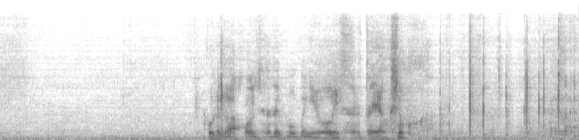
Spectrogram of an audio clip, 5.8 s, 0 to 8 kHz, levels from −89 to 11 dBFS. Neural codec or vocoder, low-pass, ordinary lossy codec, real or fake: codec, 44.1 kHz, 2.6 kbps, SNAC; 7.2 kHz; MP3, 64 kbps; fake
